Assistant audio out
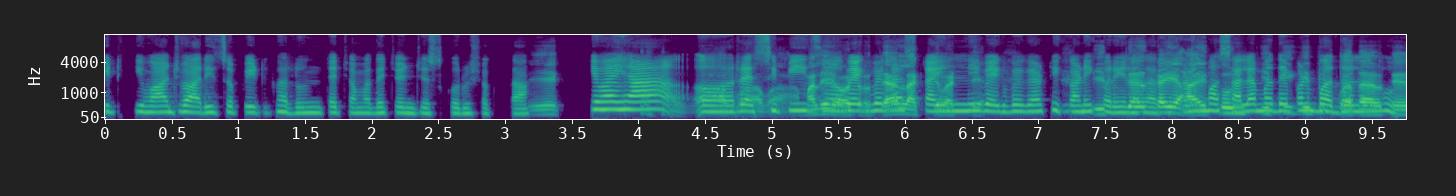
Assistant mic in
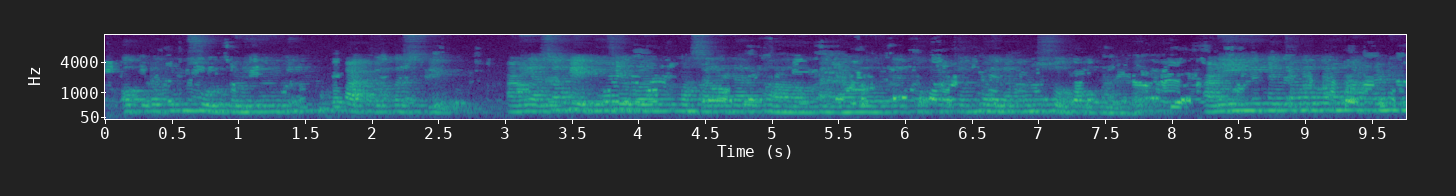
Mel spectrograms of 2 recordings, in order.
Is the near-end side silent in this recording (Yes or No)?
No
